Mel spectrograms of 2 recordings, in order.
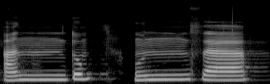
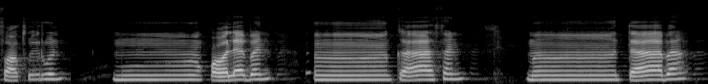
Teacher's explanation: اخفا کا قاعدہ اپلائی کرنا ہے. تم ایسے آواز ناک میں لے کر جانی ہے آپ نے، کہ بالکل نون کی آواز کو پوری طرح سے ادا نہیں کرنا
